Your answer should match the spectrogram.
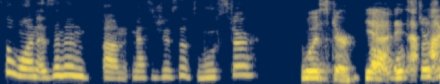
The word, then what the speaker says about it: Worcester: Isn't in Massachusetts, Worcester? Worcester. Yeah, Oh, Worcester I'm sauce. from Massachusetts. So yeah, so it's not Worcester because that's in Ohio. It's Worcester and it's spelled the same way. Worcester.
